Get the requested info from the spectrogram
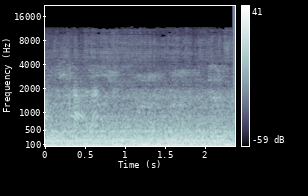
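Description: Steady low rumble of road and engine noise heard from inside a moving car.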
